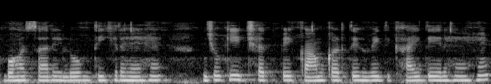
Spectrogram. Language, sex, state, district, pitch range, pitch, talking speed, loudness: Hindi, female, Chhattisgarh, Raipur, 185-195 Hz, 190 Hz, 195 wpm, -16 LUFS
